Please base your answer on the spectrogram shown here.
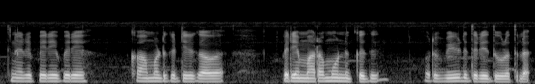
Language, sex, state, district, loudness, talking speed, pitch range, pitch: Tamil, male, Tamil Nadu, Kanyakumari, -17 LUFS, 145 wpm, 135-150 Hz, 145 Hz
